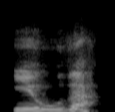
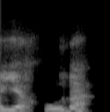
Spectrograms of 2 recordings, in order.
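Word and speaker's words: יְהוּדָה: Por ejemplo, aquí tenemos un nombre, Yehudá. ¿Ya? Yehudá. Ojo, yo quiero dejar en claro esto. Ustedes, por ejemplo, no sé si han escuchado que este nombre lo pronuncian como Yahudá. Eso es incorrecto.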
